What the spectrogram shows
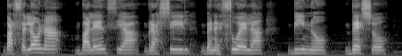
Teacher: in spanish there isn't Any difference between how we pronounce the letter B and the letter V They are both pronounced like a b b so Barcelona Valencia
